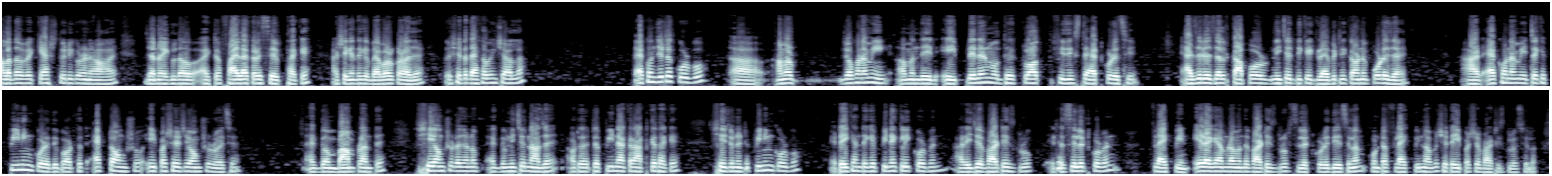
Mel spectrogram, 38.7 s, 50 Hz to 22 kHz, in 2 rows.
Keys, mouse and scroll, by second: 9.5-14.0 middle drag, 30.4-33.4 drag.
